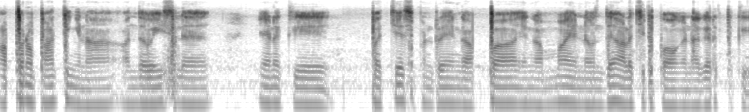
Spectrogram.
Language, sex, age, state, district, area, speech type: Tamil, male, 30-45, Tamil Nadu, Tiruvarur, urban, spontaneous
